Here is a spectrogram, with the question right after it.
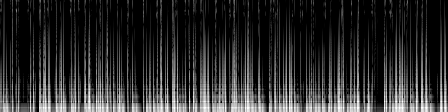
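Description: A white plastic earphone inline remote and mic is tapped and scratched with long nails. Close, loud, dense tapping and scratching follows in quick bursts, with heavy low thumps and brief crackly bright edges.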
